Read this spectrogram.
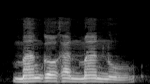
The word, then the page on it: mangao gan manu: Raga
